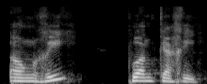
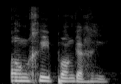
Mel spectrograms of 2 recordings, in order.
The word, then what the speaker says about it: Henri Poincaré: And the correct pronunciation of this, Henri Poincaré. Henri Poincaré, not Henri Poincaré. That's, that's a wrong way of pronouncing it. Henri Poincaré.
